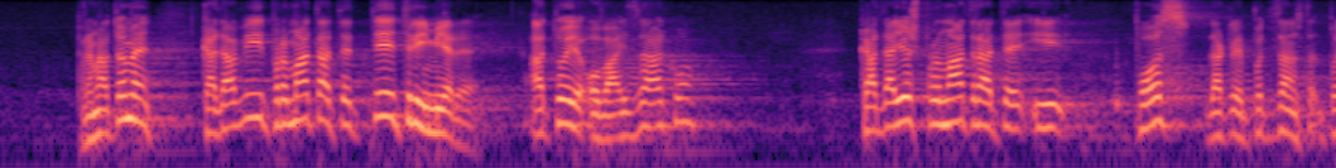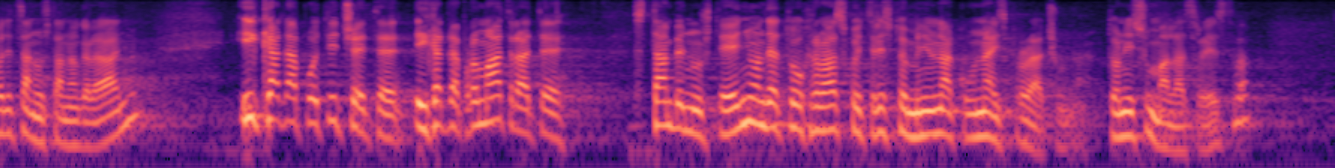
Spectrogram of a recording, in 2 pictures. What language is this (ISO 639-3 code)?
hrv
